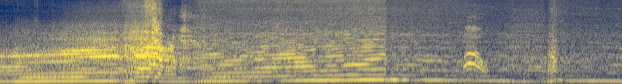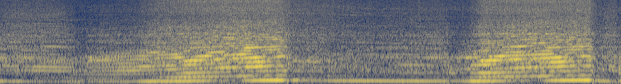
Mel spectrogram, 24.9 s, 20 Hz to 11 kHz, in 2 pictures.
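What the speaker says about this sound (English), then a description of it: "Upshifting just to downshift again." A Lotus Exige S1 sports car engine climbs and drops in pitch as gears are shifted up and back down, loud and close, with a few sharp blips between shifts over a steady road rumble.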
